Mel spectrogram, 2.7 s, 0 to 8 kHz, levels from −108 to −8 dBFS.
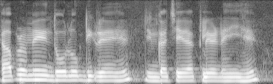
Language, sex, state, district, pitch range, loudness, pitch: Hindi, male, Arunachal Pradesh, Lower Dibang Valley, 135-155 Hz, -13 LUFS, 145 Hz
